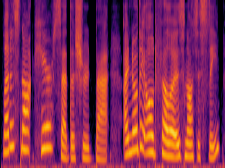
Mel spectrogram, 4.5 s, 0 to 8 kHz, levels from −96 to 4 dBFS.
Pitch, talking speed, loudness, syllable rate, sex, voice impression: 265 Hz, 215 wpm, -17 LUFS, 4.8 syllables/s, female, very feminine, very young, slightly adult-like, thin, tensed, slightly powerful, very bright, slightly soft, slightly muffled, very fluent, slightly cute, intellectual, refreshing, slightly sincere, slightly calm, slightly unique, lively, kind, slightly modest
